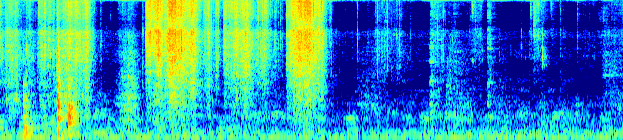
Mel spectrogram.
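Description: Handling noises as a tilapia is moved and laid on a wooden chopping block by gloved hands: short rustling and scraping sounds, the loudest about a second and a half in and again about three seconds in, then quieter, over a steady low hum.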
